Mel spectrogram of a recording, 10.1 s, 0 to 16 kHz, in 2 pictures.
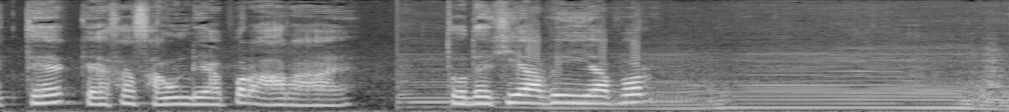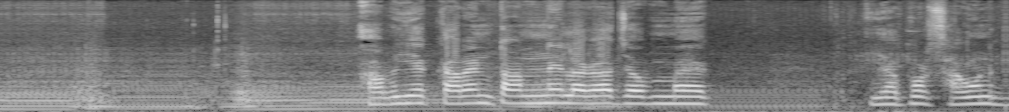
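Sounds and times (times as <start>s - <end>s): low sine test tone: 2.0s - 9.5s.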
